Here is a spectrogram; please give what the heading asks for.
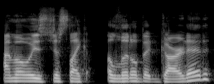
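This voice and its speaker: Smooth-voiced podcast co-host from New York, dry sound. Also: male voice, on the high side, fairly quick, dry recording. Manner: candid, swears casually. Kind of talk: casual chat.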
